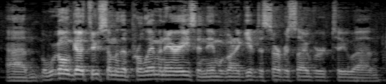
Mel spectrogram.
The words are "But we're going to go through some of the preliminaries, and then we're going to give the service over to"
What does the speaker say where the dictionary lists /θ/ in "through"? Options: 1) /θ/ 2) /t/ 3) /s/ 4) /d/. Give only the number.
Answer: 1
